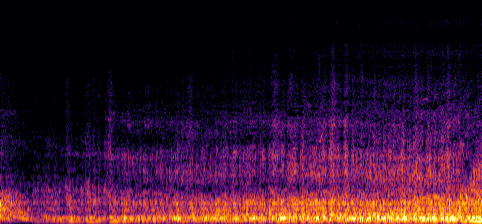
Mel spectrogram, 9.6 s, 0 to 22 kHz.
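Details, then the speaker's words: Silver Z06 with boosted LS engine on a full pass: it pulls hard, then after the last shift into high gear it hangs at one flat RPM instead of climbing, as the tune's boost safety cuts power; the safety is to be turned off. "so we'll play it again just listen to it clearly you can hear on once it clicks high gear it just keeps just holding one RPM"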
